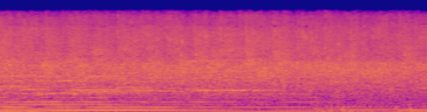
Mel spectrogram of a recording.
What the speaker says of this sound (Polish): No to teraz dostałeś duże brawa.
